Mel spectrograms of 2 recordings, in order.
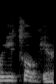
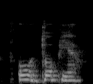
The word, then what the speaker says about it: utopia: place so otopia meaning if you pronounce it as otopia it means no place meaning it's a perfect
